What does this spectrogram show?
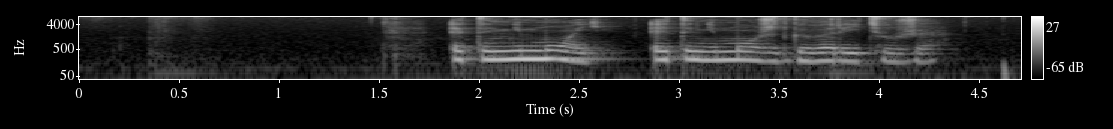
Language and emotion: Russian, neutral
